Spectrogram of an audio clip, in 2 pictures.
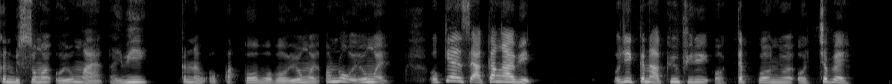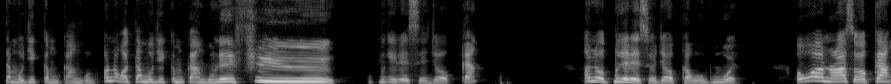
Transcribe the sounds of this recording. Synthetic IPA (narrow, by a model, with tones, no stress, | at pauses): kɨ˦nbi˨so˦ŋe˦ʔo˨ju˦ŋa˨a˨bi˦˨ | kɨ˦n˨o˨kʷa˦kko˨o˦bo˨be˦o˨ju˦ŋe˨ʔo˦no˦ko˨ju˦ŋe˨ | o˨ki˦e˦n̩˦se˨a˨ka˦ŋa˨bi˨t̚ | o˨d͡ʒi˦kɨ˦na˨ki˦m̩˦fi˨ɾi˦o˨te˦p̚ko˨˦ɲo˦e˨ʔo˨t͡ʃi˦be˨ | o˨ta˦mo˨d͡ʒi˦kɨ˦mka˨ŋ̩˦ɡʷu˨no˦no˦ko˨ta˦mo˨d͡ʒi˦kɨ˦m˨ka˨ŋ̩˦ɡʷu˦ne˦fu˦ | o˨k͡pi˦ke˦ɾe˨se˨o˨d͡ʒo˦o˨ka˦ŋ | o˦no˦ko˨k͡pi˦ke˦ɾe˦˨se˨o˨d͡ʒo˦o˨ka˦ko˨ɡu˦e˨ | o˨wo˦o˦no˨ɾa˦so˨˦ka˦ŋ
